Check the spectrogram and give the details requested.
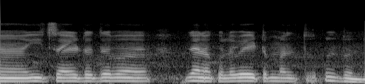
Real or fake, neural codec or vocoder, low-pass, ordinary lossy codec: fake; vocoder, 44.1 kHz, 128 mel bands every 256 samples, BigVGAN v2; 7.2 kHz; none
